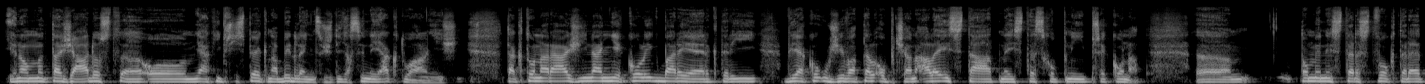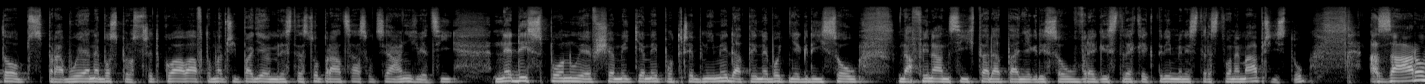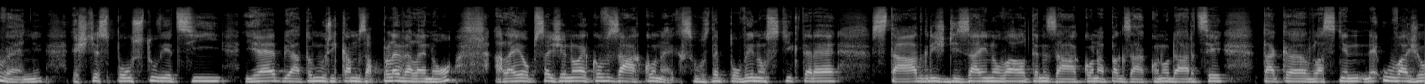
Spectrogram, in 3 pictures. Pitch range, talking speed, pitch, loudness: 125-145 Hz, 140 wpm, 135 Hz, -25 LUFS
